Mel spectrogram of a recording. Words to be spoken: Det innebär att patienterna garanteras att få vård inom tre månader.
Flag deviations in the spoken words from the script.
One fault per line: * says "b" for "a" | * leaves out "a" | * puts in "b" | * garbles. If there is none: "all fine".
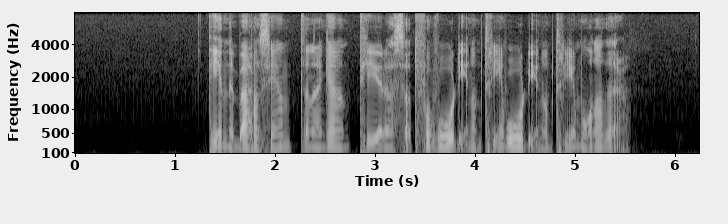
* leaves out "att"
* puts in "vård inom tre"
